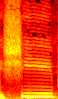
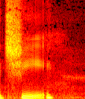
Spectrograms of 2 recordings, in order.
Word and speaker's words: Chi: And it's like, and then people call me She, people call me Shay. It's weird how no one can just call me Chi.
